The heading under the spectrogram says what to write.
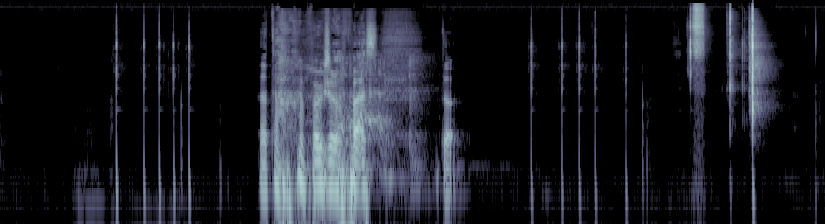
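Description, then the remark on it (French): A few small metallic clicks and taps, a brief spoken remark with a laugh, then a sharp hissing pop as a Guinness beer can is cracked open near the end. “je pars sur la star du show, la Guinness.”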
